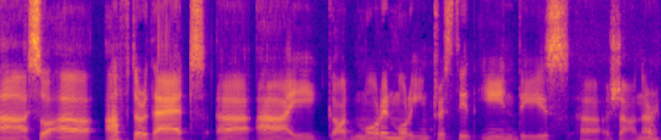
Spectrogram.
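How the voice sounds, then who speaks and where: A man's fairly low voice with a bright, sharp tone and an Italian accent, at a very slow pace with hardly any pauses and ordinary pitch variation, in a very clean recording with a silent background. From Italy. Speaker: professor of musicology. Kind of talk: interview. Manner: halting.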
